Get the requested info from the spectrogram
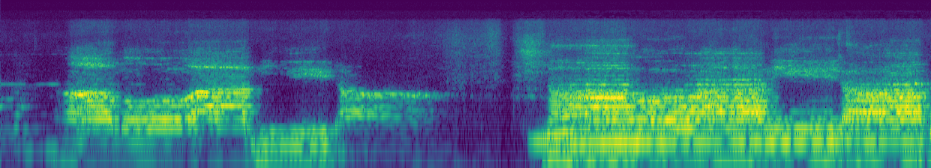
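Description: Buddhist chanting by a small group of voices in long held notes, with a break for breath about six seconds in before the chant starts again.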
